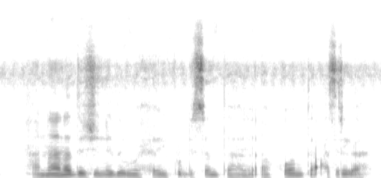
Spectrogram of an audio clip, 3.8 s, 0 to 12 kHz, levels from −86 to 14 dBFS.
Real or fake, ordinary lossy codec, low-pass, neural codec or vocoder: fake; none; 10.8 kHz; vocoder, 44.1 kHz, 128 mel bands, Pupu-Vocoder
